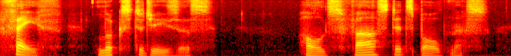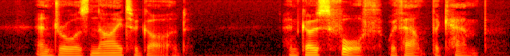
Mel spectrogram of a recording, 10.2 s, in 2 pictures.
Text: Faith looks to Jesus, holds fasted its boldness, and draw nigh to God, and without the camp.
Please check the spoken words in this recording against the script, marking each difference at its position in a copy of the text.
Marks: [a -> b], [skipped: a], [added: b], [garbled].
Faith looks to Jesus, holds [fasted -> fast] its boldness, and [draw -> draws] nigh to God, and [added: goes forth] without the camp.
